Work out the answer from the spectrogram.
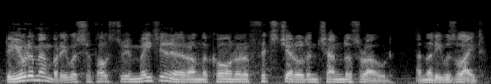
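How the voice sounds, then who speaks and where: An actor playing a shrewd, ambitious police detective in a radio drama, dry, matter-of-fact and sure of himself. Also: male voice, mid-range voice, fast, darkish tone, muffled recording, close to an everyday voice. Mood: keen, persuasive.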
